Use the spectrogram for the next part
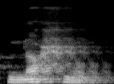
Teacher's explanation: ہا کو حلق کے درمیانی حصے سے ادا کرنا ہے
